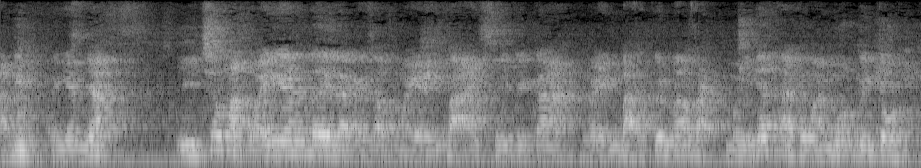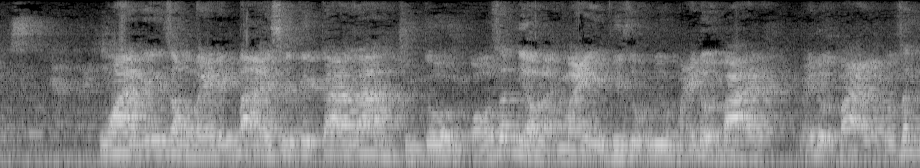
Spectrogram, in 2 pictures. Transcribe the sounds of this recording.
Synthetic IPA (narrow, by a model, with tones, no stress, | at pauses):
a˧˩ɗi˨˧˩əmʔa˧jŋʔɛ˧mɲaː˦ | t̪ʰi˨˩t͡ɕɨ˦˥ək̚wa˨˩t̚ku˧˩ʔa˧jŋ̟ʔɛ˧mɗə˧jlaː˨˩kaː˨˦jza˨˩wŋ͡mma˨˦jɗa˨˦jŋ̟ɓaː˨˩jse˧ve˧kaː˧ŋa˨˩jʔa˨˦ŋɓaː˨˩jwt̚ma̰ː˧˥va˨˩k̟̚məː˨˦jɲə˦˥t̚haː˧jxə˧ŋ͡mhaː˧jmo˦˥t̚ɓe˧nt̪o˧j | ŋwaː˨˩jkaː˨˦za˨˩wŋ͡mma˨˦jɗa˨˦ŋ̟ɓaː˨˩ʔjse˧ve˧kaː˧zaː˧˨t͡ɕʊ˨˦ŋ͡mt̪o˧jkɔ˨˦zə˦˥t̚ɲi˨˩əwla̰ː˧˨jma˨˦jvi˨˦zṵ˧˨ɲɨ˧ma˨˦jɗo˧˩jɓaː˨˩ja˨˦ma˨˦jɗo˧˩jɓaː˨˩laː˨˩kɔ˨˦zə˦˥t̚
